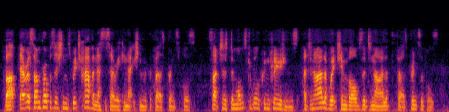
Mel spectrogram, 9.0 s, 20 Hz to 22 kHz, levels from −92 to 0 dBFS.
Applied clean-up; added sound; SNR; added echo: none; none; none; none.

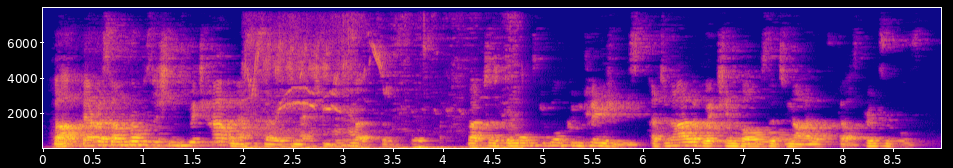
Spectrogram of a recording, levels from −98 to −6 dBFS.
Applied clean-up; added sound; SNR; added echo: classical method WPE with log-MMSE.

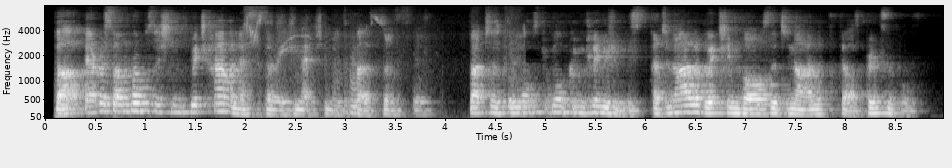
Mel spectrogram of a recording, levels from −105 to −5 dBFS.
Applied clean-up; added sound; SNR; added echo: neural mask model DeepFilterNet 3.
